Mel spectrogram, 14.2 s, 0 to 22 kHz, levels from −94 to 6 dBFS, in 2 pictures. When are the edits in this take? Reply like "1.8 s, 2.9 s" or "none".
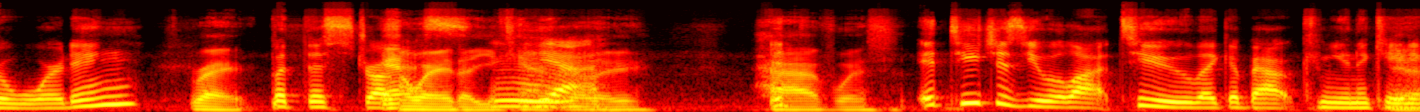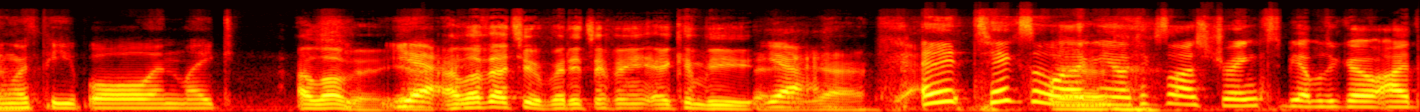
2.0 s, 10.9 s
